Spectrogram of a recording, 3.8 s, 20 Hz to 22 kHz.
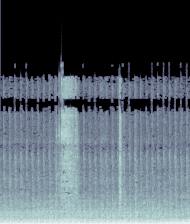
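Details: Old Komatsu WA180 wheel loader diesel running heavy with a deep regular knock about three times a second over the engine noise; rod knock from a worn rod bearing, engine died and owner considers it finished.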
